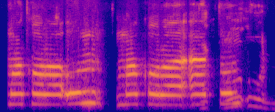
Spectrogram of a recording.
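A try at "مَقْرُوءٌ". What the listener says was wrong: মাকরুউন, শোনো মাকরু পড়ো কেন? এখানে না মানসুরুন, আগের হরফে টান আছে, তাহলে মাকরুউন। হুম, বলো বলো মাকরুউন মাকরুউন মাকরুআনি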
